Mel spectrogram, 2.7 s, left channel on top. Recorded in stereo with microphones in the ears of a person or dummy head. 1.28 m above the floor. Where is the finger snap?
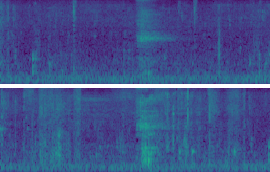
55° right (ahead or behind), 1.4 m.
